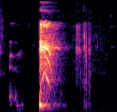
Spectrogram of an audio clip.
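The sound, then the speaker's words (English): A single sneeze: a brief, soft intake of breath, then a sudden loud, breathy burst that fades quickly, followed by a faint sniff. No one speaks. “Bless you.”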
